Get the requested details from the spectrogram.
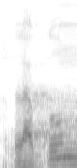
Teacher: Lakum idhar safawi, mim mati ketemu ain secara terpisah, jadi betul-betul mimnya dibaca jelas di bibir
